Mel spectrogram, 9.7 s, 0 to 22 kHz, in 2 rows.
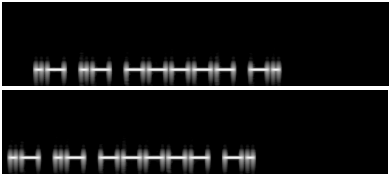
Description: Morse code, heard as a keyed tone, about 17 wpm, 700 Hz. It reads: AA0N AA0N
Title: USA Call Signs - 4 Characters - Repeated 2x - 17wpm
